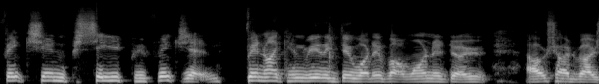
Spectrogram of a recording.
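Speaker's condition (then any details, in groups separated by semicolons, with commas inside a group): Cerebral palsy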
